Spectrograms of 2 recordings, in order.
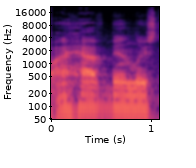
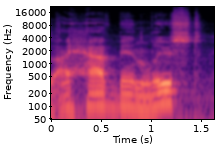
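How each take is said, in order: First: Said in the usual way. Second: Half speed, each word drawn out, rising at the end; slow demo reading. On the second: Shown as a demonstration. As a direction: lay the translation out slowly for students. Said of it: "basic translation is".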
